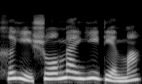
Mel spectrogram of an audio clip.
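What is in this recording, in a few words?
keyi shuo man yidian ma, Taiwan Mandarin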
